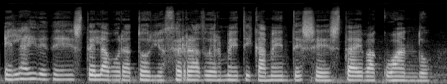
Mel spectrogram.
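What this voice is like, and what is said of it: Innocent child's voice. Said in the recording (Spanish): “Con una inocente voz de niño”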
